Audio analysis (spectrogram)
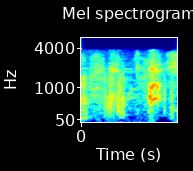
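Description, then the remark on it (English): A single short bark from a 16-year-old dog rings out near the end, loud, overlapping with a person speaking a brief phrase, at a quiet 2-acre property in Washington State. “So you can hear my 16-year-old dog barking.”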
